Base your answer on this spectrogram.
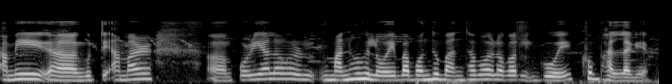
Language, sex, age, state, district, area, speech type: Assamese, female, 30-45, Assam, Dibrugarh, urban, spontaneous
